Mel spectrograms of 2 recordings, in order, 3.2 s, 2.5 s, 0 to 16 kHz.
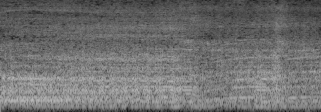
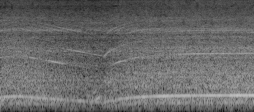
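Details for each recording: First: Hoover FloorMate floor scrubber after about 6 months of very light use: harsh, rough grinding roar with wavering squeals over the motor hum, sounding like it is eating itself; owner says the motor bearings have died. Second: Hoover FloorMate Deluxe hard floor scrubber in wash mode on old tile, clean tank about one-third vinegar in tap water, being pushed: steady motor whine dips briefly under the push, then settles to an even pitch; normal operation.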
